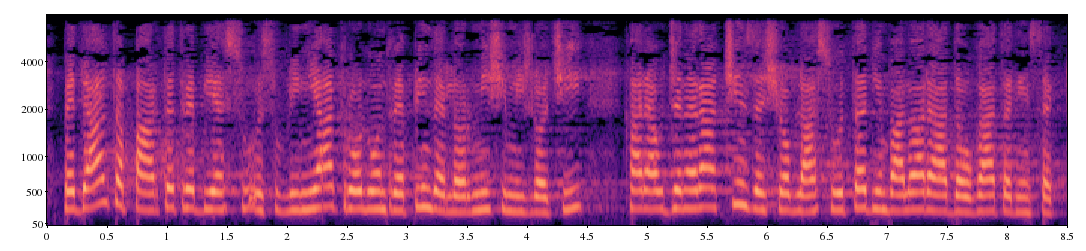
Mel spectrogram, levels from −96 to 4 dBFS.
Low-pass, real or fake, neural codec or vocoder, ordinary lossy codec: 7.2 kHz; real; none; none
